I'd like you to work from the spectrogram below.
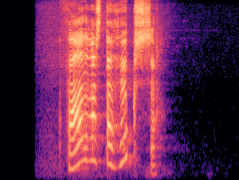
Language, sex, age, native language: Icelandic, female, 30-39, Icelandic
